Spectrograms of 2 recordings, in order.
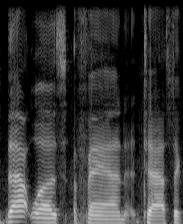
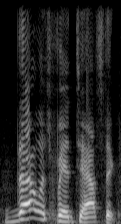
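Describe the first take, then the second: First: Lower, slow, drawn-out That was fantastic; slow savoring. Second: Said in the usual way. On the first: Real, not acted. Praising the fixed post, savoring it slowly. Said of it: "repeated slow savoring". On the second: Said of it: "first take of praise".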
